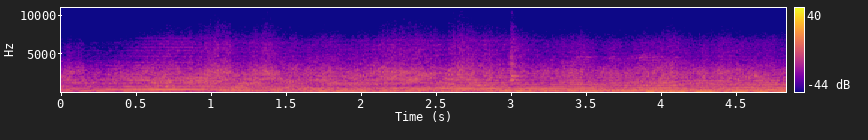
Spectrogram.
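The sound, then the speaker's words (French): A propeller airplane on a search flight over the mountain range on the Franco-Italian border drones steadily and loudly, its continuous engine hum unbroken and heard alone. “l'avion du capitaine Guérin prenait l'air pour tenter de retrouver l'appareil et survolait la chaîne frontalière franco-italienne”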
